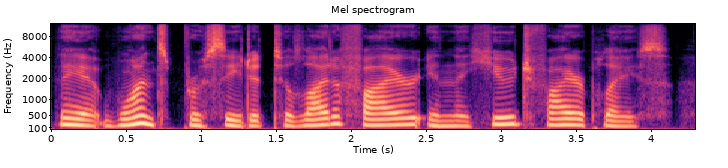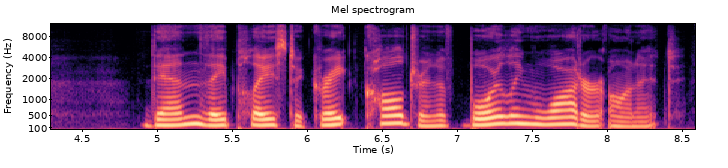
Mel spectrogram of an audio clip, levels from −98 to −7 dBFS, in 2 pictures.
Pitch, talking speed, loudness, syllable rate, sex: 185 Hz, 160 wpm, -17 LUFS, 4.1 syllables/s, female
